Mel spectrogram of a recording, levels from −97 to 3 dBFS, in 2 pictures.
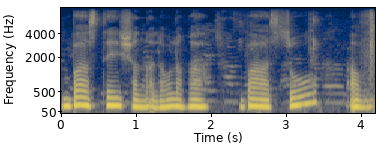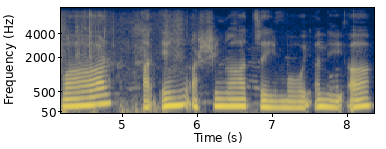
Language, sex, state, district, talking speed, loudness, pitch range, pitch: Mizo, female, Mizoram, Aizawl, 130 wpm, -15 LUFS, 140-170 Hz, 150 Hz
